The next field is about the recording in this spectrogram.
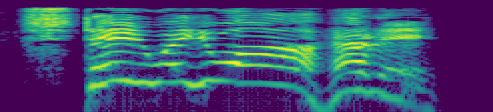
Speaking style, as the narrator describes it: Dumbledore bellowed

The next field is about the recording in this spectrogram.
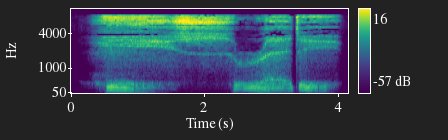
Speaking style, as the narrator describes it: Slorn hisses, a dry whisper through old vocal cords

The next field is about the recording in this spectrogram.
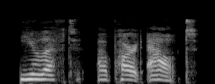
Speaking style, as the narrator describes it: I said, my voice shaking

